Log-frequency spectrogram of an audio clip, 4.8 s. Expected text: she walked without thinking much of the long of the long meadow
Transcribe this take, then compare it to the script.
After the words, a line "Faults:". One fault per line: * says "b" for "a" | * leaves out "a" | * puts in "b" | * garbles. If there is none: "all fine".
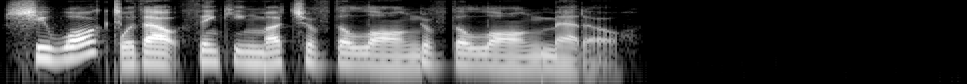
she walked without thinking much of the long of the long meadow
Faults:
all fine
